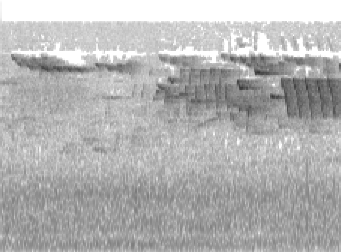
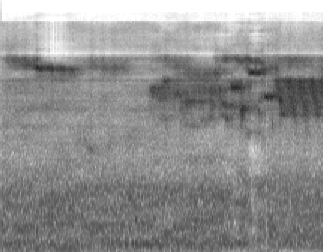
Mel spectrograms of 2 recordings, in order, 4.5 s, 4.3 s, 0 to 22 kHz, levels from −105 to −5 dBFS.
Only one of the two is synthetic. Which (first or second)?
second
